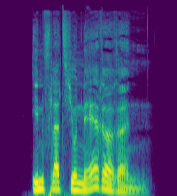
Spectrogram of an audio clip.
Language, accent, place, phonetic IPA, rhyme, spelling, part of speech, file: German, Germany, Berlin, [ɪnflat͡si̯oˈnɛːʁəʁən], -ɛːʁəʁən, inflationäreren, adjective, De-inflationäreren.ogg
- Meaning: inflection of inflationär: 1. strong genitive masculine/neuter singular comparative degree 2. weak/mixed genitive/dative all-gender singular comparative degree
